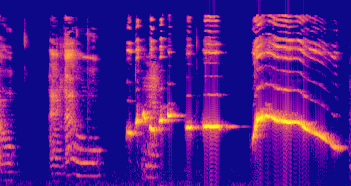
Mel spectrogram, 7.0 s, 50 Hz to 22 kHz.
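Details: Pet African grey parrot saying hello and whistling Tchaikovsky's 1812 Overture: a few speech-like, voiced sounds, then clear whistled notes stepping upward, a held pure tone, and a long whistle sliding slowly downward.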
